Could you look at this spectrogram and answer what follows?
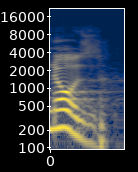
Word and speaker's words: nose: well nose nose okay what's the ending sound in the word nose is it s or is it like z z Z okay can you give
